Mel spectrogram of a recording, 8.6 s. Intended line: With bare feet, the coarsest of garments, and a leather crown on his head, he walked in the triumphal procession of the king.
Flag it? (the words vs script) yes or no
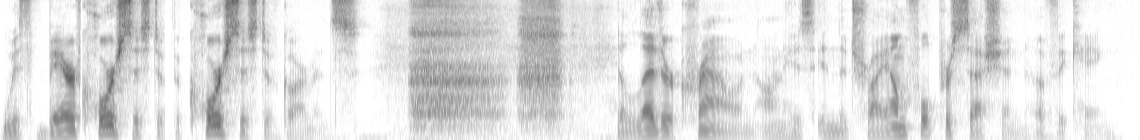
yes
